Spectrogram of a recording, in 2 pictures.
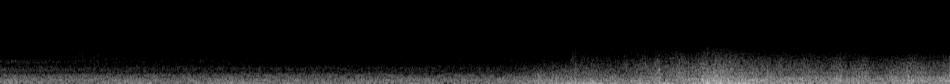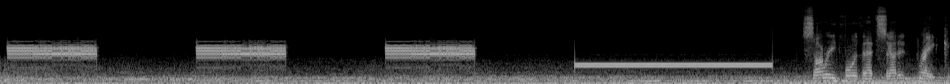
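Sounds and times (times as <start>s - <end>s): low rumble: 0.0s - 19.0s
digital header tone bursts: 9.6s - 10.5s, 11.5s - 12.4s, 13.4s - 14.3s
two-tone attention signal: 9.6s - 10.5s, 11.5s - 12.4s, 13.4s - 14.3s, 15.2s - 17.2s.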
